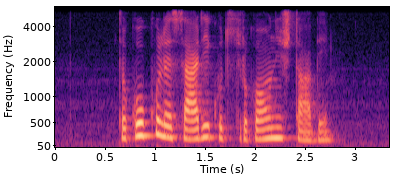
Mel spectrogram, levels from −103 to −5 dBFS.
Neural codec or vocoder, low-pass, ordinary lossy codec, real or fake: none; 5.4 kHz; none; real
